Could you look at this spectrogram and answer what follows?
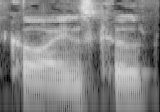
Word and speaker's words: Kainskult: It's not that far from the Swedish pronunciation. It's Kainskult in Swedish.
